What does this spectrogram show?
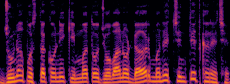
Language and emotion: Gujarati, fearful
